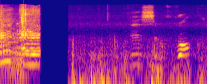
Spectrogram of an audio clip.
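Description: Pop music with a beat that cuts off abruptly about half a second in. After a moment of silence, strong wind buffets the phone's microphone with a low, gusting rumble, and a few short voice sounds come in near the end.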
